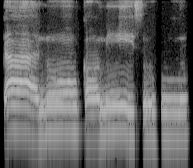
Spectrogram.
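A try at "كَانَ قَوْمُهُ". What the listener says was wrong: kana bukan kanu ya. Tapi nanya pendek. Kana kanya panjang.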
